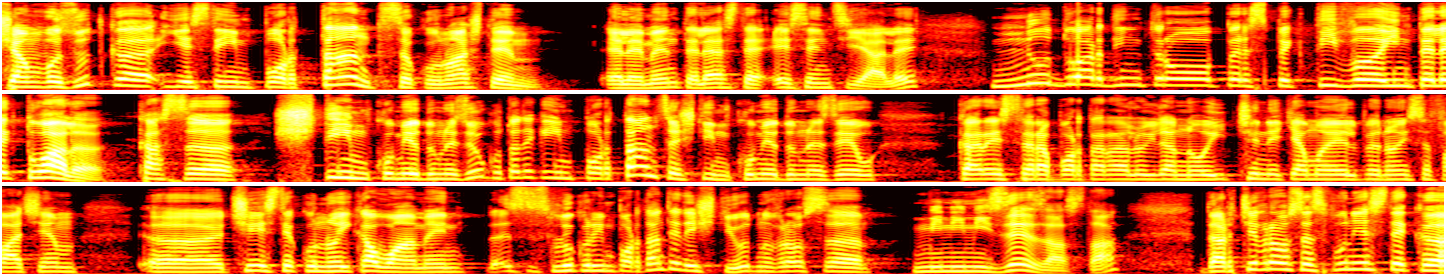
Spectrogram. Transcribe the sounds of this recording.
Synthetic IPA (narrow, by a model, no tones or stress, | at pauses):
ʃiamvəzut̪kəje̞st̪e̞impo̞rt̪ant̪səkunoaʃt̪e̞m | e̞le̞me̞nt̪e̞least̪eaʔe̞se̞nt̪sia̰le̞ | nud̪oard̪int̪ɾo̞pe̞rspe̞kt̪ivəint̪e̞le̞k̚t̪ualə̰kasə | ʃt̪imkumje̞d̪umne̞ze̞wkut̪oat̪ekəjeimpo̞rt̪ant̪səʃt̪imkumje̞d̪umne̞ze̞w | kaɾe̞je̞st̪e̞ɾapo̞rt̪aɾealujlano̞jt͡ʃe̞ne̞kʲaməje̞lpe̞no̞jsəfat͡ʃe̞m | ət͡ʃe̞je̞st̪e̞kuno̞jkaoame̞nʲlukɾuɾimpo̞rt̪ant̪e̞d̪e̞ʃt̪iut̪nuvɾeawsə | minimize̞za̰st̪a̰d̪art͡ʃe̞vɾeawsəspunje̞st̪e̞kə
